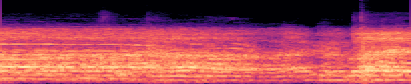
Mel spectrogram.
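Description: Group of men chanting a nauha (mourning lament) in unison, with open-hand chest slaps of matam striking roughly once a second in time with the chant. One loud slap falls near the end.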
